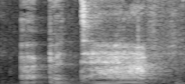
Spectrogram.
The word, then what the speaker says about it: epitaph: the easter bunny's motives she said it right epitaph uh greetings and salutations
